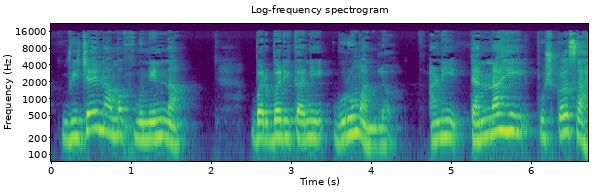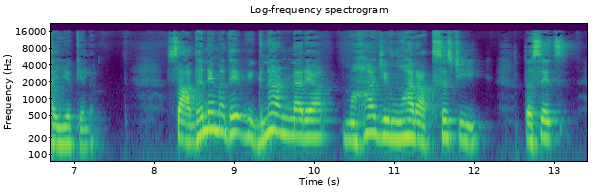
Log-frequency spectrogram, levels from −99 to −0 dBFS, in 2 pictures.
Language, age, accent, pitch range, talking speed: Marathi, 50-69, native, 170-225 Hz, 75 wpm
